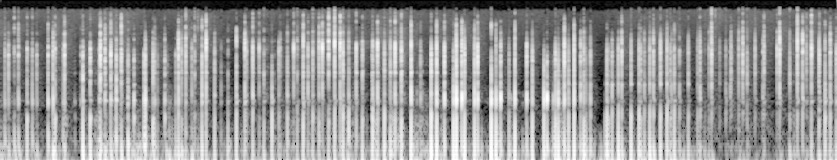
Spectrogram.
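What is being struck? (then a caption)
Wooden coaster. A wooden coaster is tapped rapidly and continuously, producing a dense stream of short, dull knocks that barely ring. The taps carry mostly low, thuddy energy with little brightness and hold a fairly steady, quiet level throughout.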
